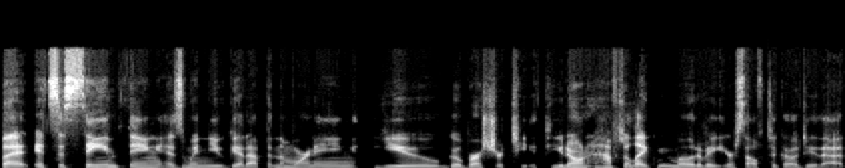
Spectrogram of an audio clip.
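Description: A woman with an unremarkable speaking voice talks at a fairly quick pace, with hardly any pauses. Her medium pitch follows a fairly even intonation, and the sound is dry and close with no echo. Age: 50s. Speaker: fitness coach. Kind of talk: casual interview.

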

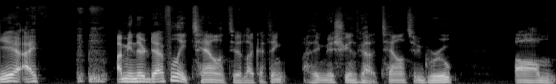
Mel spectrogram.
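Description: On a very clean recording with a silent background and a dry, close sound with no echo, a man with a fairly low pitch talks at a very fast pace with ordinary pitch variation. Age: 30s. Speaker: former college basketball player. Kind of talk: casual chat.

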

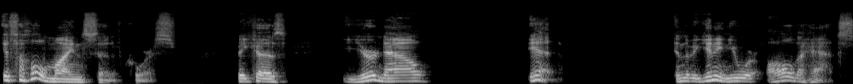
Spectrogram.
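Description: A man speaks at a fairly slow pace with a fairly high pitch and a somewhat breathy voice. His intonation is lively, broken by long, frequent pauses. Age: 70s. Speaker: business owner, accountant and Vietnam veteran. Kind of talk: interview.

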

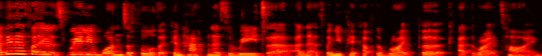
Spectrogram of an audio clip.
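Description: The delivery is very fast and somewhat breathy, with very wide pitch swings and hardly any pauses. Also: woman, medium pitch for a woman. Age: 40s. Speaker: podcast host. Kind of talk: podcast interview.

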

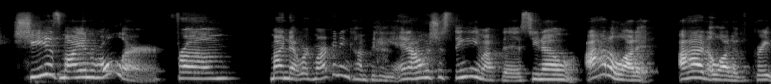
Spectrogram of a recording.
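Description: In a Texan accent, a woman's voice swings very widely in pitch. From Texas. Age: 20s. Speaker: faith entrepreneur. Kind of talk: casual chat. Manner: animated.

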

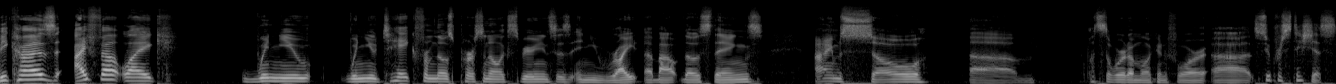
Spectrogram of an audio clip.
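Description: A man's medium-pitched voice, very slow yet lively in intonation, in a very clean recording with a silent background and a dry, close sound free of echo. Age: 30s. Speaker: local musician. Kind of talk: casual chat.

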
